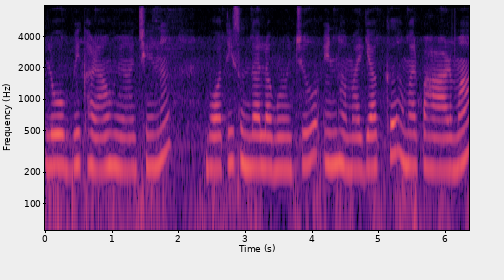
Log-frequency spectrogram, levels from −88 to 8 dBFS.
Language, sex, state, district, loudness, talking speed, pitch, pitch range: Garhwali, female, Uttarakhand, Tehri Garhwal, -33 LUFS, 160 wpm, 230 Hz, 220-240 Hz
